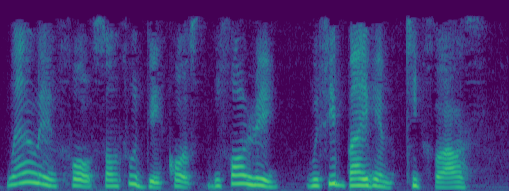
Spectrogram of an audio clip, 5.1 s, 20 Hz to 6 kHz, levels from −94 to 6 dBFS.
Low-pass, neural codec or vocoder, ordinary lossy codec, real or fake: 5.4 kHz; codec, 44.1 kHz, 1.7 kbps, Pupu-Codec; MP3, 32 kbps; fake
